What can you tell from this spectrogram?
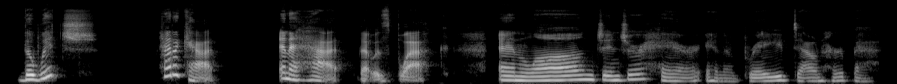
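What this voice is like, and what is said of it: Witch character voice. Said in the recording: “witch voice”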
